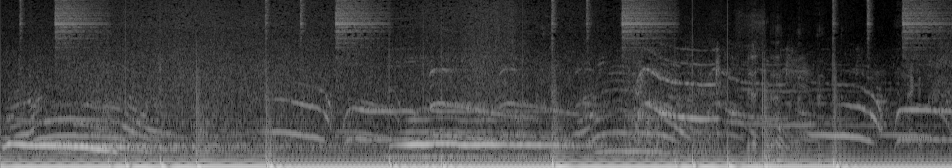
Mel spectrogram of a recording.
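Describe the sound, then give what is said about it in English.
Whale song from a big whale: a series of long, sweeping moans and whistles that rise and fall, layered over a steady low droning hum with occasional sharp clicks, continuous and fairly loud throughout. “Oh, big fella. Big whale.”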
